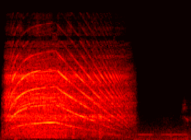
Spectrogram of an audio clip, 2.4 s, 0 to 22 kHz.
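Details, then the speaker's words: Used Makita BHP452 18V hammer drill, dirt-clogged, on a weak battery before restoration: high gritty whine with wavering tones spinning up and coasting down; doesn't sound right, gearbox clogged with dirt, later cleaned and regreased. "this one doesn't sound great so I'm going to figure that thing out"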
